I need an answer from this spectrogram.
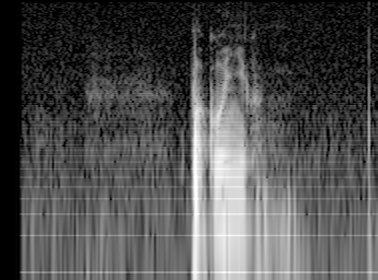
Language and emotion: Russian, neutral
